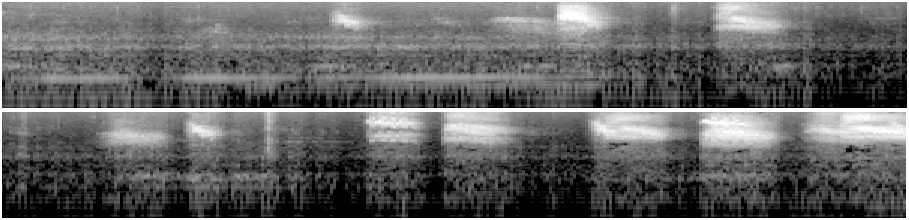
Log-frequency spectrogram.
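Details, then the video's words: Excitable common starling fledglings in Lancashire, never leaving their parents alone: a series of harsh, broadband rasping calls in bursts, quickening in the second half, after a quieter start with a steady low hum. "The Joy of The Lancashire Starling Fledglings"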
